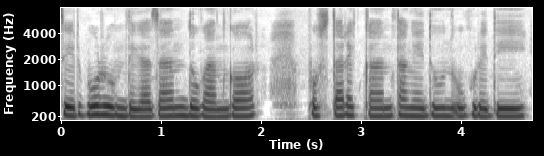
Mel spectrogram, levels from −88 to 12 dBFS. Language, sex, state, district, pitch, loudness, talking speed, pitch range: Chakma, female, Tripura, Dhalai, 205 Hz, -15 LUFS, 140 wpm, 200-215 Hz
